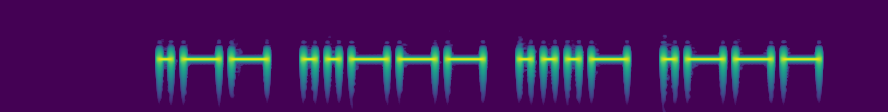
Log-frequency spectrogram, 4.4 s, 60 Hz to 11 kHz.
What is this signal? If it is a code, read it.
Morse code, heard as a keyed tone, about 20 wpm, 700 Hz. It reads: W2VJ
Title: USA Call Signs - 4 Characters - 2x Character Spacing - 20wpm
